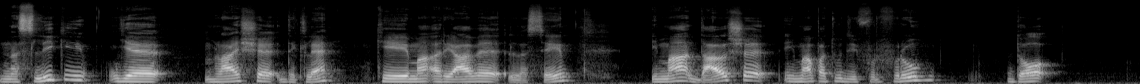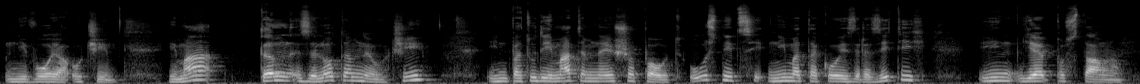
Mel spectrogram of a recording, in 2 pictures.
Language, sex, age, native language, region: Slovenian, male, 18-29, Slovenian, Central Slovenia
